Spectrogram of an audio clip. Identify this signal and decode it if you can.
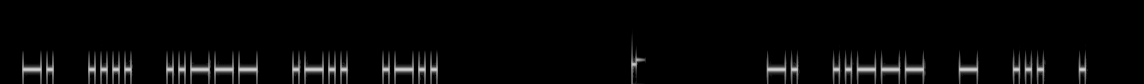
Morse code, heard as a keyed tone, about 20 wpm, spaced as for 14 wpm, 700 Hz. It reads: NH2LL N2TSE
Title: 082 Lesson 14g - Number 2 - Call Signs 20wpm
